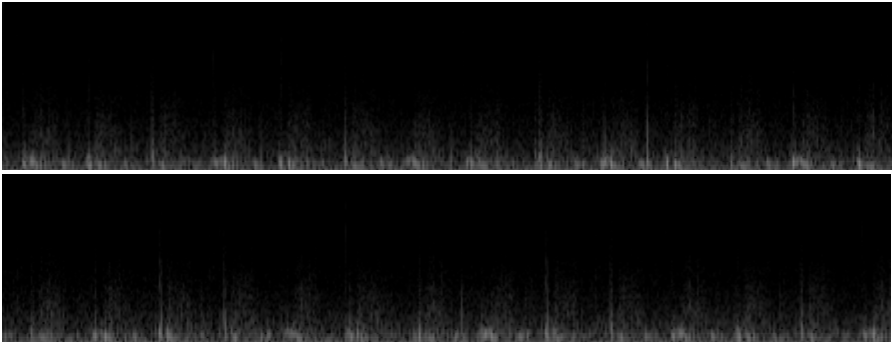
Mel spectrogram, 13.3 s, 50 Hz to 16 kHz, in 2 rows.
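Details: Womb-sound sleep aid for babies: muffled, steady low whooshing heartbeat thumps at about 60 a minute over a constant rushing white-noise hum, as heard inside the womb; heartbeat.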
